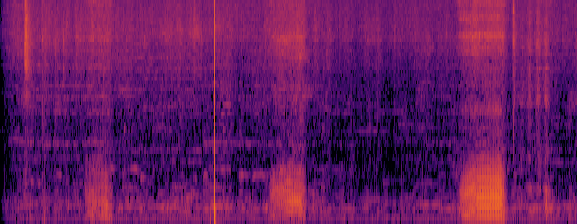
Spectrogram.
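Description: Three loud, rattling inhaled snores about four seconds apart, with quiet room noise between: a dog snoring.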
